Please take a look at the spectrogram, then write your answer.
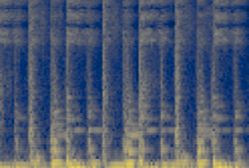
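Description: Dholak rhythm loop layered over a drum machine beat in a Bollywood-style groove, dense driving hand-drum strokes and punchy kicks in a steady fast pattern, loud and upfront.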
